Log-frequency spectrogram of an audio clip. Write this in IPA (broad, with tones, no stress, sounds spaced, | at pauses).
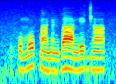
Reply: f o˨ m oː˦ k͡p ã˨ j ɛ̃˨ ɡ͡b aː˦˨ ŋ eː˦ d͡ʒ ã˧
